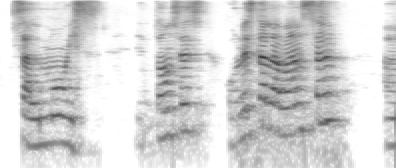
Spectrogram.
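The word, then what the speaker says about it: ψαλμοί: Y la tenemos abajo en griego que se pronuncia salmois.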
